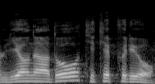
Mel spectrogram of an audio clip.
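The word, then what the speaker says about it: Leonardo DiCaprio: 말씀하신 것처럼 그 올바른 발음으로 리오나르도 디캐프리오.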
